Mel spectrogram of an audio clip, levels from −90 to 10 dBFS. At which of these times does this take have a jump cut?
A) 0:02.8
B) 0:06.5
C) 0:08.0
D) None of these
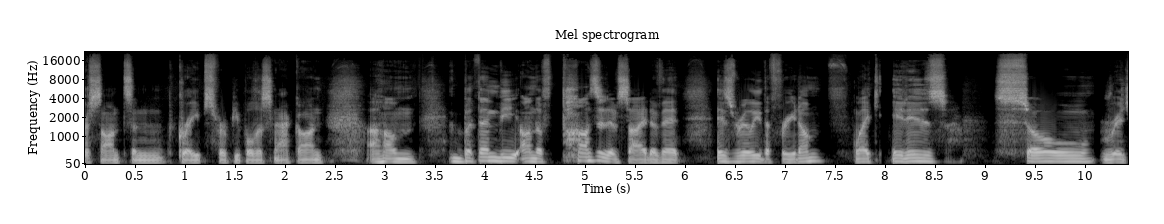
C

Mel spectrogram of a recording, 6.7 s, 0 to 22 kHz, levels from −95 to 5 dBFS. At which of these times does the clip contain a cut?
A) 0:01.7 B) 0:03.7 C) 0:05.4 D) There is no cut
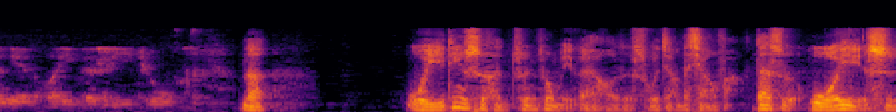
A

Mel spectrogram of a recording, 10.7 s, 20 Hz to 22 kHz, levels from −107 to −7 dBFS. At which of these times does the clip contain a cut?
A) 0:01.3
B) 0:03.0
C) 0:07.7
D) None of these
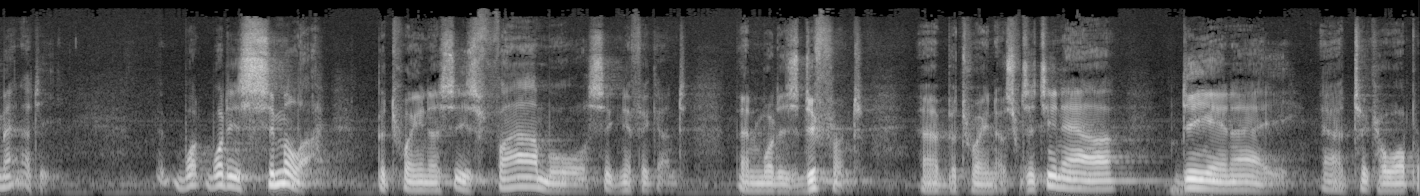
C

